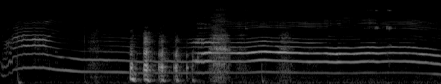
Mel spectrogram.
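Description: animal, kitten meowing

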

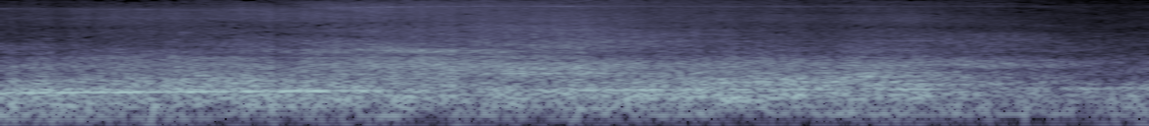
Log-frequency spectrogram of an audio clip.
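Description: vehicle, big truck driving past

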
